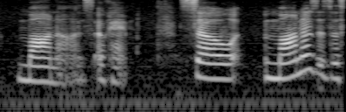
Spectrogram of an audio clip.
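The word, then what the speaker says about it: Mannaz: So in the book it says, also the pronunciation is manas.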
